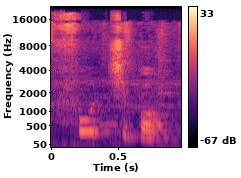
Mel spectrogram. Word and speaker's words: futebol: In Brazil, football is futebol. Futebol. That's the pronunciation because they pronounce TH as chi.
